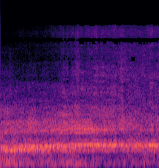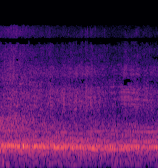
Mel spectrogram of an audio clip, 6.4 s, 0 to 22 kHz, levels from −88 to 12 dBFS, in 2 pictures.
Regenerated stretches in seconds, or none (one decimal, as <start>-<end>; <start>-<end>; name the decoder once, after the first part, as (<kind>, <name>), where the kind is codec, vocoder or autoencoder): none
